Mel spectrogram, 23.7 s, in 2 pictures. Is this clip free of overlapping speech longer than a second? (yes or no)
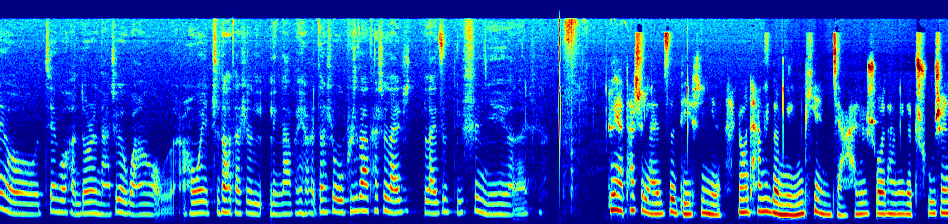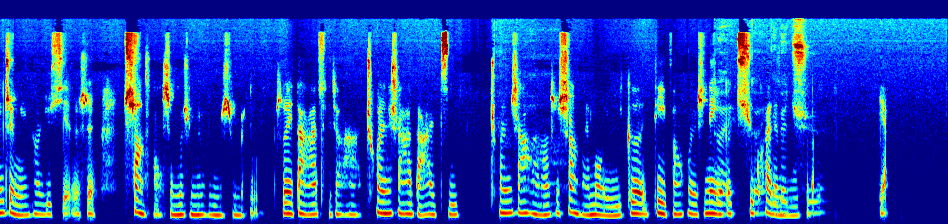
no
